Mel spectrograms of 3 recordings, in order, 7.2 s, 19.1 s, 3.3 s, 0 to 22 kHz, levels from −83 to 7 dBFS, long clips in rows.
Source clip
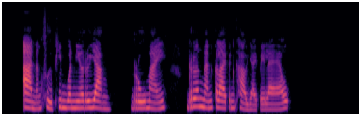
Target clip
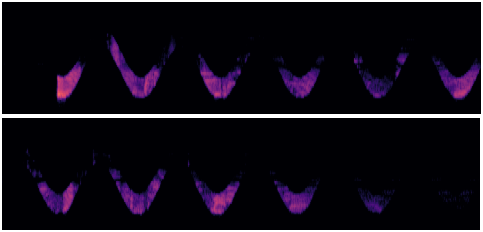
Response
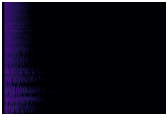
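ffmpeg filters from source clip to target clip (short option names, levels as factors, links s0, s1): -filter_complex "[0:a]asplit=2[s0][s1];[s1]asplit=5[s2][s3][s4][s5][s6];[s2]adelay=180,afreqshift=-62,volume=0.0891[s7];[s3]adelay=360,afreqshift=-124,volume=0.0543[s8];[s4]adelay=540,afreqshift=-186,volume=0.0331[s9];[s5]adelay=720,afreqshift=-248,volume=0.0202[s10];[s6]adelay=900,afreqshift=-310,volume=0.0123[s11];[s7][s8][s9][s10][s11]amix=inputs=5:normalize=0[s12];[s0][s12]amix=inputs=2:normalize=0,acompressor=threshold=0.0251:ratio=4,asplit=2[s13][s14];[s14]adelay=425,lowpass=f=2200:p=1,volume=0.531,asplit=2[s15][s16];[s16]adelay=425,lowpass=f=2200:p=1,volume=0.29,asplit=2[s17][s18];[s18]adelay=425,lowpass=f=2200:p=1,volume=0.29,asplit=2[s19][s20];[s20]adelay=425,lowpass=f=2200:p=1,volume=0.29[s21];[s15][s17][s19][s21]amix=inputs=4:normalize=0[s22];[s13][s22]amix=inputs=2:normalize=0,asetrate=16493,aresample=44100,equalizer=f=2800:w=1.4:g=2.5,afftfilt=real='re*between(b*sr/1024,930*pow(6100/930,0.5+0.5*sin(2*PI*0.63*pts/sr))/1.41,930*pow(6100/930,0.5+0.5*sin(2*PI*0.63*pts/sr))*1.41)':imag='im*between(b*sr/1024,930*pow(6100/930,0.5+0.5*sin(2*PI*0.63*pts/sr))/1.41,930*pow(6100/930,0.5+0.5*sin(2*PI*0.63*pts/sr))*1.41)':win_size=1024:overlap=0.75,volume=4.22"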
